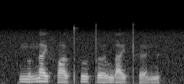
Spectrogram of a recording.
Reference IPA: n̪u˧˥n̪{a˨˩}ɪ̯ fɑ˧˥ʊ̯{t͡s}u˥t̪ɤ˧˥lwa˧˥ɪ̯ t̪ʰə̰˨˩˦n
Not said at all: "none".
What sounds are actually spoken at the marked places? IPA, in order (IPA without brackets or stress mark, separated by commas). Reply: a˥˩, t̪ʰ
